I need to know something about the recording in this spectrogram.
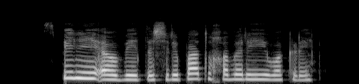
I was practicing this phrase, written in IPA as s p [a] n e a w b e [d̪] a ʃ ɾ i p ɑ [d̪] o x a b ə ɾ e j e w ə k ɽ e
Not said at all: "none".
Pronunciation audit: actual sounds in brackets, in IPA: i, t̪, t̪

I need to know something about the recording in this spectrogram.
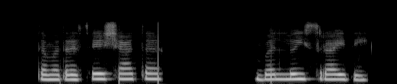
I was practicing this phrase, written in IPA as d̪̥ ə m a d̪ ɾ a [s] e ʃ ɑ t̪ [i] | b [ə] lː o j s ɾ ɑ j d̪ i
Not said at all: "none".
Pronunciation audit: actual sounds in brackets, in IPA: s, a, ə

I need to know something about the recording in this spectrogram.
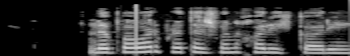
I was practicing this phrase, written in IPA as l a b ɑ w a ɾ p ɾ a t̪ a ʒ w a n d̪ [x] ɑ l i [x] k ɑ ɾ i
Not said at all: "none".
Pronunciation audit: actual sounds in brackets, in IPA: x, x

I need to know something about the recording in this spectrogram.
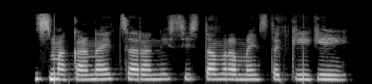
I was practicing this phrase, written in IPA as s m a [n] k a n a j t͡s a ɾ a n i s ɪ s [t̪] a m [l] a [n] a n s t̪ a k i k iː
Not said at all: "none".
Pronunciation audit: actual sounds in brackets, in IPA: none, t̪, ɾ, m

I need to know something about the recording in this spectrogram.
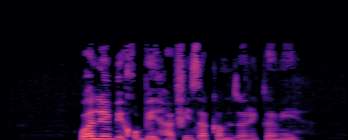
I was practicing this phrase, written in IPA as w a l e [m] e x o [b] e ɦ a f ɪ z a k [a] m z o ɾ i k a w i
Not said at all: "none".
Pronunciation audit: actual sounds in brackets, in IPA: b, b, a

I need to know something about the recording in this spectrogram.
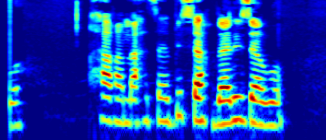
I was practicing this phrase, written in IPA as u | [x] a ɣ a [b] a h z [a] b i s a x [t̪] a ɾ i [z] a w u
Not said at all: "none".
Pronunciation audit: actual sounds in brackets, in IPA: h, m, a, d̪, z

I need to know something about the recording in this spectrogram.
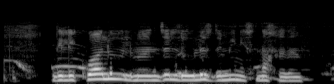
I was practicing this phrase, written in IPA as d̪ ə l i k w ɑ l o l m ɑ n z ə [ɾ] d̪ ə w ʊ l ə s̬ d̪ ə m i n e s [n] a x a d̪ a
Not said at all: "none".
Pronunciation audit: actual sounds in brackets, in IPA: l, n

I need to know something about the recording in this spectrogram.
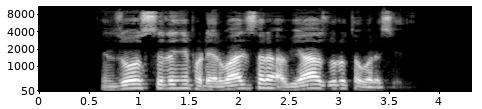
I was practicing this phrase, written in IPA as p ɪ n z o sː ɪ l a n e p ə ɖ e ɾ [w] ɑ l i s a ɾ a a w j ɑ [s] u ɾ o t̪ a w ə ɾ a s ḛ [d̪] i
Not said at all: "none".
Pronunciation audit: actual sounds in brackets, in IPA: w, z, d̪

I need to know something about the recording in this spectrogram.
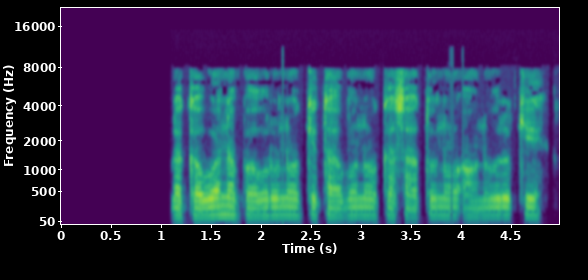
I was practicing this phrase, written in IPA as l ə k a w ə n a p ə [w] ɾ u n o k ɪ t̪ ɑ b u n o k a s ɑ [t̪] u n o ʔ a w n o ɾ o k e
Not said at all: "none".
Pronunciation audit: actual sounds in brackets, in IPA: ɣ, t̪

